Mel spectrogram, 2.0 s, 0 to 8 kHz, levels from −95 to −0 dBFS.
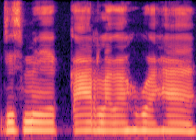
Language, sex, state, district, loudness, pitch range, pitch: Hindi, male, Jharkhand, Palamu, -15 LUFS, 130-135 Hz, 135 Hz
